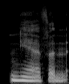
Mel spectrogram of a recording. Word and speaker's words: Nemhain: Then we have Llewellyn, and Llewellyn is not explicitly named as one of the daughters of Ernmas, but very firmly linked within the plural of na Mórrígna in the lore. So Llewellyn is pretty standard for a spelling, but she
